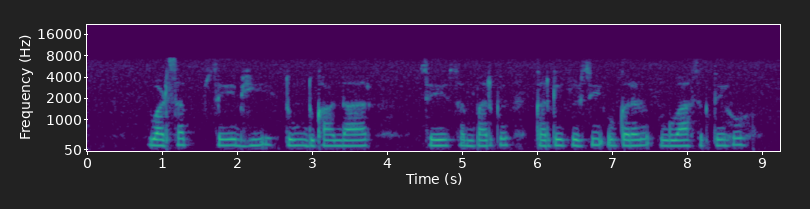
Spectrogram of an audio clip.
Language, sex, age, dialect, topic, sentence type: Hindi, male, 18-24, Marwari Dhudhari, agriculture, statement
